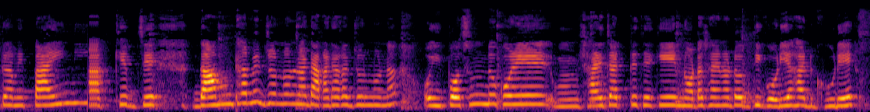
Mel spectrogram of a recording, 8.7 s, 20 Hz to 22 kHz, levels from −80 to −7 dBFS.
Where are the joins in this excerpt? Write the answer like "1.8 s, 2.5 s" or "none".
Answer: 1.0 s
